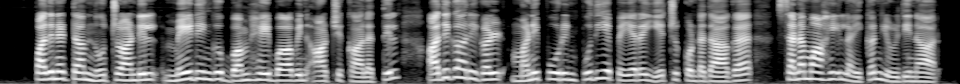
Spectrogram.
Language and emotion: Tamil, neutral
